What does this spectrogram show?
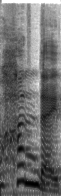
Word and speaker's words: Hyundai: Hyundai po angielsku przeczytamy jako /ˈhʌndeɪ/, czyli rymuje się z Sunday.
